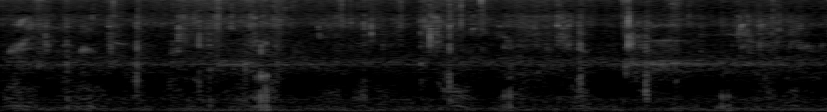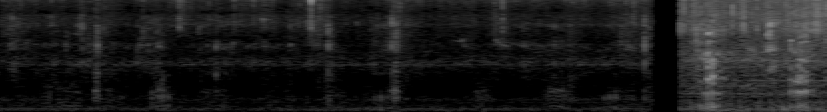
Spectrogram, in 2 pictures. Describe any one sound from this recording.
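A sow roots and snuffles in dry grass and leaves.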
